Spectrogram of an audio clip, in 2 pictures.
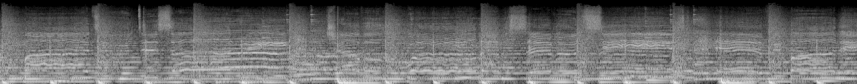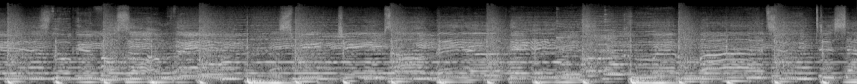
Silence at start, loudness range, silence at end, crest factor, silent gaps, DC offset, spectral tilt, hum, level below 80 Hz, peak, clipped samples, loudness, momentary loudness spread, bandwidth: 0 s; 1 LU; 0 s; 12 dB; none; under 0.1%; -4 dB/octave; none; -20 dBFS; 0 dBFS; under 0.1%; -13 LUFS; 3 LU; 17.5 kHz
